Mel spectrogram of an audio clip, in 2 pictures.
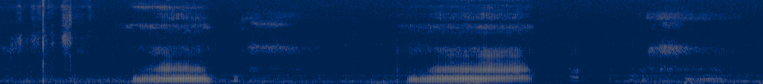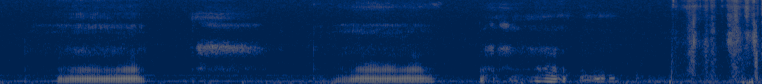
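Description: Loud, rough snores come in four bursts, each lasting about a second, separated by quieter breathing. Typical snoring.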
